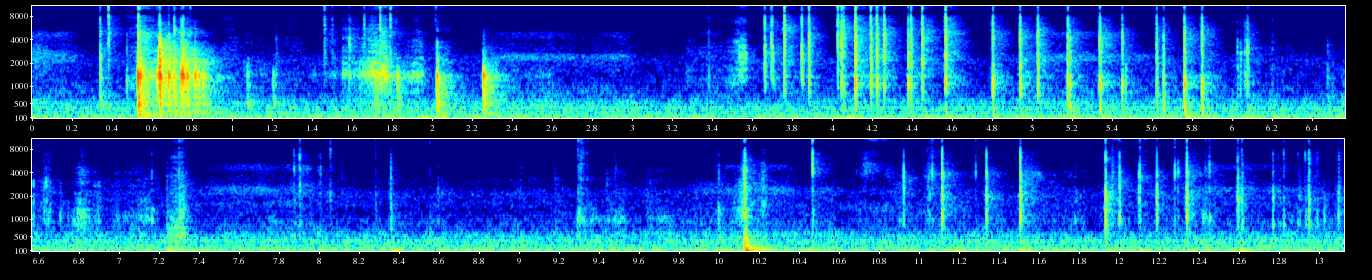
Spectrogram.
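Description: Long acrylic nails and fingertips tap on the glass or plastic touchscreen and plastic body of a small, hollow-bodied yellow plastic Nintendo Switch Lite lying on a desk. The result is quiet, sharp, clicky taps with almost no ring, arriving in irregular bursts. A louder cluster comes near the start and another around ten seconds, with faint scratchy touches in between.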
